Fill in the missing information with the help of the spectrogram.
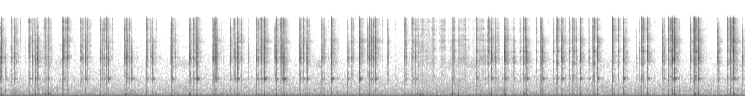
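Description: Long nails scratch and tap along a hollow cardboard tube with a row of plastic pearl beads, held horizontally. Quiet, dry, bright scratching comes in a steady stream of quick, short strokes and ticks with no ring.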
